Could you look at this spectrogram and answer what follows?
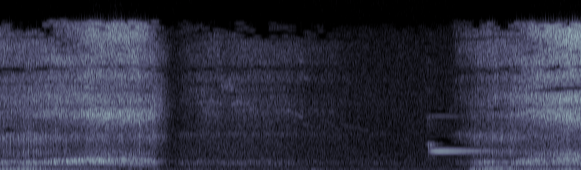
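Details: Loud, rough vibrating snores with quiet pauses between, recorded with the SnoreLab app during sleep; ordinary snoring.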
